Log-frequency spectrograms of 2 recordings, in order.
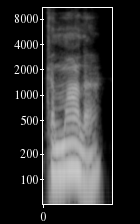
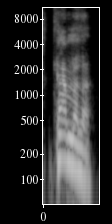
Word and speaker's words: Kamala: you've got camela Harris apparently you have to say it like that it's not Kamala you have to say Cala Kamala I don't know why but that's what people say it's not it's not Kamala it's camela okay and apparent I mean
